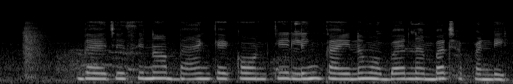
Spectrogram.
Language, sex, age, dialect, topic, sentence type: Telugu, female, 18-24, Utterandhra, banking, question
